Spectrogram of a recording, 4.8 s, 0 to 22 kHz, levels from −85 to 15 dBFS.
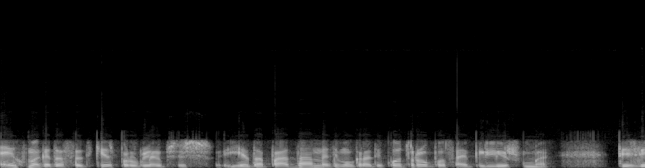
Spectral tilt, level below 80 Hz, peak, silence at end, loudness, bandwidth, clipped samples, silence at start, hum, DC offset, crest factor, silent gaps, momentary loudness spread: -7 dB/octave; -66 dBFS; 0 dBFS; 0 s; -18 LUFS; 5 kHz; under 0.1%; 0 s; none; under 0.1%; 18 dB; none; 5 LU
